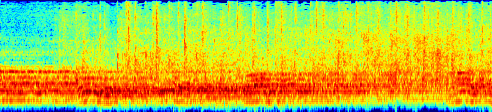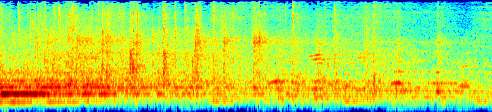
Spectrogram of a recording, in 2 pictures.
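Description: A hockey awards ceremony audience claps steadily and loudly at first, then gradually thins out, while an announcer's voice carries over the applause.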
